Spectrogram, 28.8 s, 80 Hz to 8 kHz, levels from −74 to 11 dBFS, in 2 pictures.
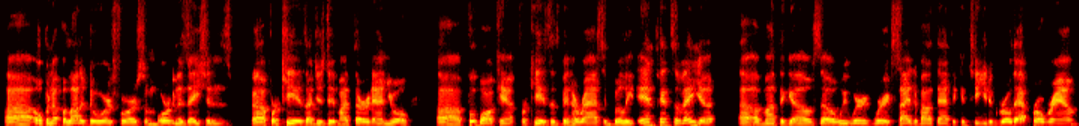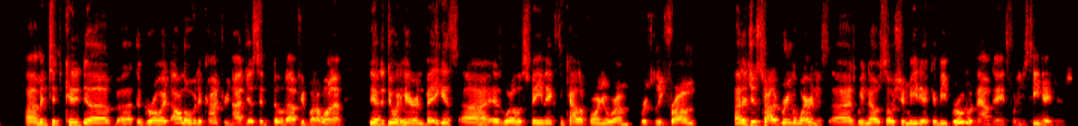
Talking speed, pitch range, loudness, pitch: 225 wpm, 130-150 Hz, -20 LUFS, 140 Hz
